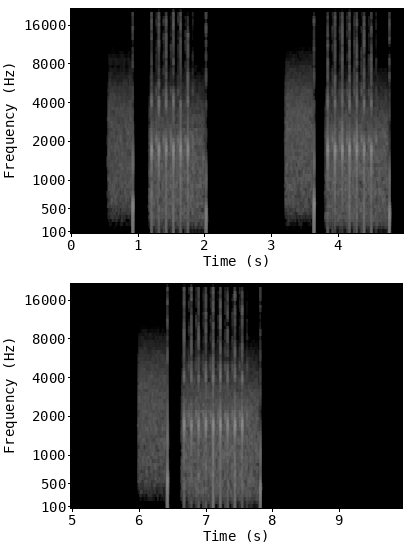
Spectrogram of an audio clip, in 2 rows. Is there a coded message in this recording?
Yes: pulse dialling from 0.5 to 7.8 s, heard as a rotary dial, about 9 pulses a second. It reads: 6 7 9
